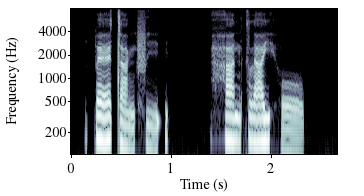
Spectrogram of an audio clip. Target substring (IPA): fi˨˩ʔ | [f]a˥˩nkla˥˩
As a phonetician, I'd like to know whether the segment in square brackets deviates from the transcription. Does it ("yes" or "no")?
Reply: yes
